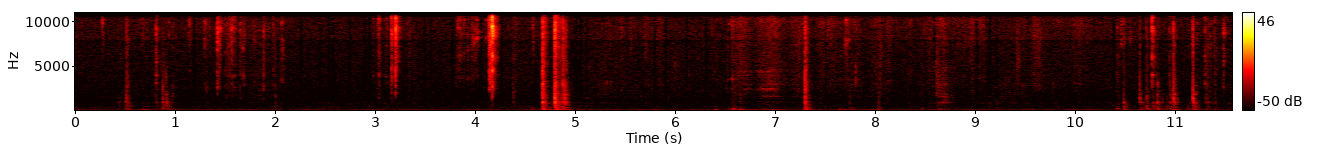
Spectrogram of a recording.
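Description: Scissors snip through ribbon sold by the yard in a quiet room, giving a few sharp isolated cuts and light rustles spread out with pauses, close and faint overall with no talking.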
